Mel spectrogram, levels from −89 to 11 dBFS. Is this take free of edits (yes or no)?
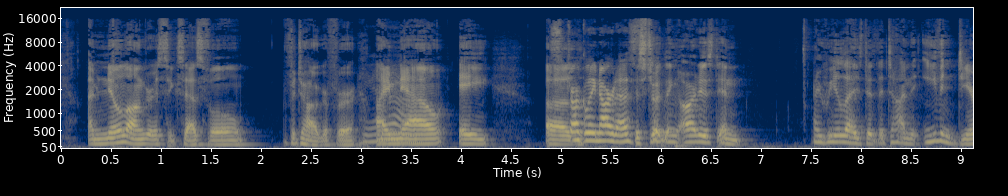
yes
